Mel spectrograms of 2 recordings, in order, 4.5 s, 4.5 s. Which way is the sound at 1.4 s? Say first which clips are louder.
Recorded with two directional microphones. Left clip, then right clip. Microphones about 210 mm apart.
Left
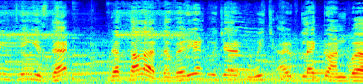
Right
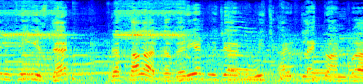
Left 3 dB; 30° left (ahead or behind).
